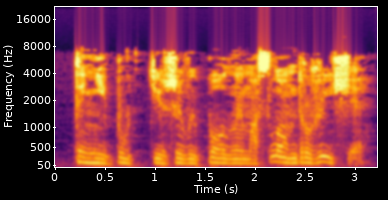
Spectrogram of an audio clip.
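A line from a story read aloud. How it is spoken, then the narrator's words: Irritated exclamation. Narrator (Russian): раздраженно воскликнул Винтер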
